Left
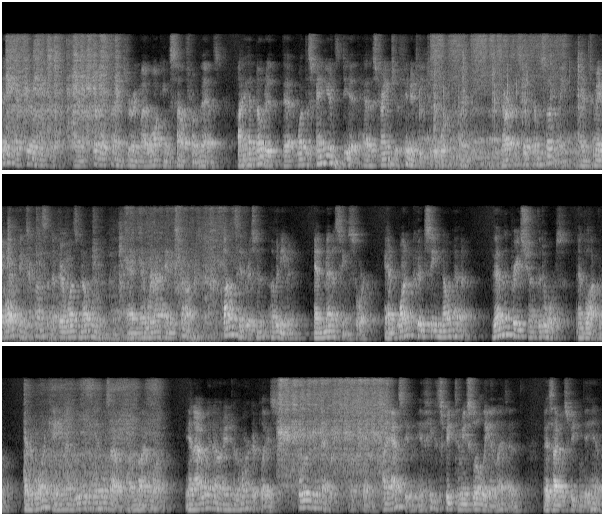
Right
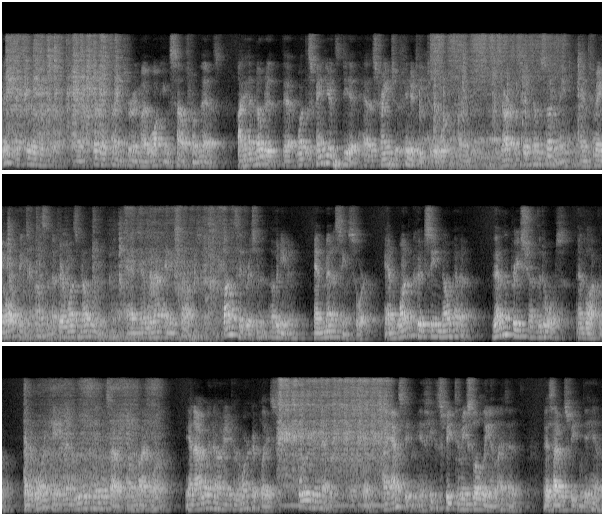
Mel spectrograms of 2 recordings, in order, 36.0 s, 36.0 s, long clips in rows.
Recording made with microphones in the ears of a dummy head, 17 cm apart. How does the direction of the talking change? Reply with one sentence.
In this clip you hear the talking stay in one place.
